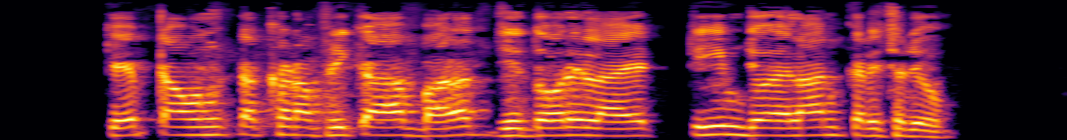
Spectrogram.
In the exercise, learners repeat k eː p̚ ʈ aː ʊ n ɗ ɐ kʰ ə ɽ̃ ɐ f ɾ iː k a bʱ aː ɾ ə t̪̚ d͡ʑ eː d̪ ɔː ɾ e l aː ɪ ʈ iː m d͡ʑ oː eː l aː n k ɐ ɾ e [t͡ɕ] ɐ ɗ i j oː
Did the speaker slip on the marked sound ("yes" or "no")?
yes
